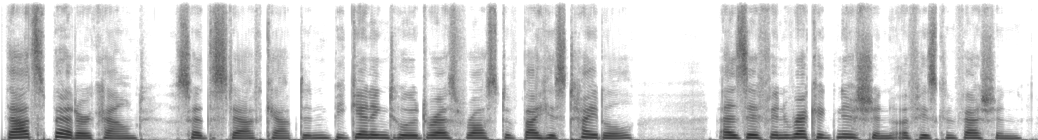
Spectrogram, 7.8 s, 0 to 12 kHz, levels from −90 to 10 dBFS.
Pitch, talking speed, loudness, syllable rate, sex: 220 Hz, 160 wpm, -19 LUFS, 4.9 syllables/s, female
